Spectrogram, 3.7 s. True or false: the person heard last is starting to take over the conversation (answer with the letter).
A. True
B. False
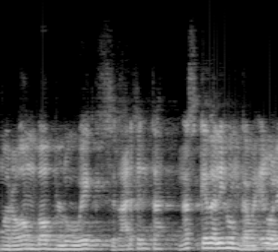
B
